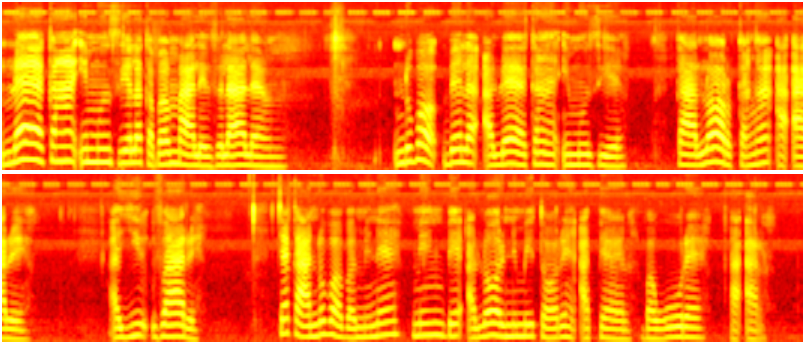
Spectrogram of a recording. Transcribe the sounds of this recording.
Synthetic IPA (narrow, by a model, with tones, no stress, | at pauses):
lɛ˦˨ka˦ŋa˦ʔɪ˦mʊ˦zɪ˦e˦la˦ka˨ba˦maː˨lɪ˨vɪ˨laː˦lɛ˦ | n̩˦dʊ˦bɔ˦bɛ˦la˦ʔa̰˨lɛ˦˨ka˦ŋa˦ʔɪ˦mʊ˦zi˨e˦ | ka˨lɔː˦ɾɪ˨ka˨ŋa˦ʔa˨ʔa˨ɾɪ˨ | a̰˨ji˦vaː˦ɾɪ˨ | t͡ʃɛ˦ka˨n̩˦dʊ˦bɔ˦ba˨mɪ˨nɛ˦mɪ˦ŋbɛ˦ʔa˨lɔː˦ɾɪ˨ni˦me˦tɔː˨ɾɪ˦ŋa̰˨pɛ˨ɣlba˨wʊː˦ɾɛ˦ | a̰˨ʔa˨ɾɪ˨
